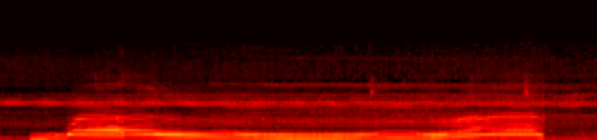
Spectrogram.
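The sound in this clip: A black cat gives one long, drawn-out meow, loud and alone, its pitch wavering as it sinks through the middle and climbs again near the end.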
